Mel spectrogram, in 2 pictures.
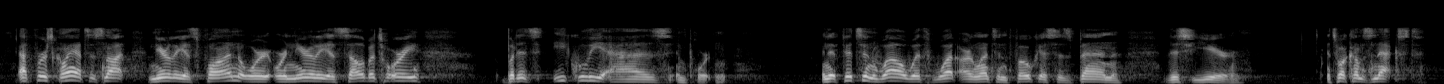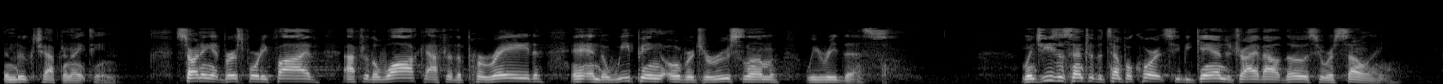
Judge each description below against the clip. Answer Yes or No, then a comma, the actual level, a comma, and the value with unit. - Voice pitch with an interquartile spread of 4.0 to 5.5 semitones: Yes, average, 5.1 semitones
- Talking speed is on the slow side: No, average, 150 wpm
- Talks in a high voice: No, low, 135 Hz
